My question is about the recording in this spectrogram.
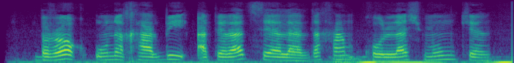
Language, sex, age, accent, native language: Uzbek, male, 18-24, Toshkent shahri, Russian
